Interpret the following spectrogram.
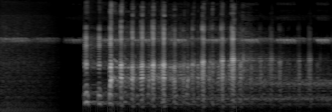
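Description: A cartoon sound effect of fast clattering, about ten sharp clicks a second, starting about a second in as the music dies away and thinning out toward the end. A faint high steady tone runs underneath.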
